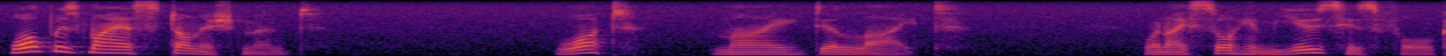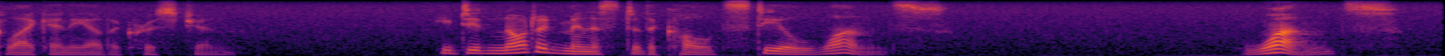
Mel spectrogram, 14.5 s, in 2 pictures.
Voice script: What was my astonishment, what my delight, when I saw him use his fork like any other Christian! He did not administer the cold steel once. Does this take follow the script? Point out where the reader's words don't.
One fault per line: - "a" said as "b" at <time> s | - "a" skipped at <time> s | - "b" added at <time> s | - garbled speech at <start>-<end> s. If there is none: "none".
- "once" added at 13.4 s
